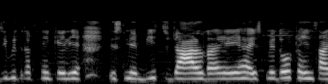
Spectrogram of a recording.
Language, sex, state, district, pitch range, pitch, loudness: Hindi, female, Bihar, Darbhanga, 265-280 Hz, 275 Hz, -19 LUFS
